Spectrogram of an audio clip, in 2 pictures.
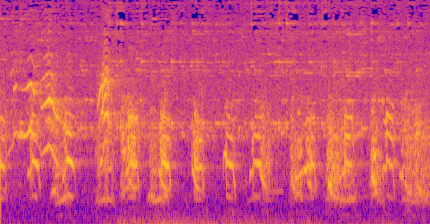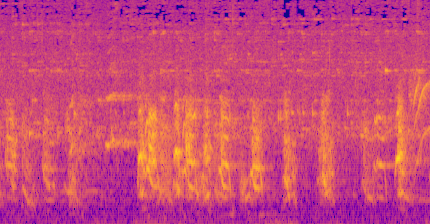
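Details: Group of hunting dogs barking continuously, quick overlapping yaps and baying barks with a short pause around seven seconds before the chorus picks up again.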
